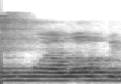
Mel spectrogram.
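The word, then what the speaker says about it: WELO: it's actually most people we call it wellow but technically the state calls it m wellow because it's model water really but yeah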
